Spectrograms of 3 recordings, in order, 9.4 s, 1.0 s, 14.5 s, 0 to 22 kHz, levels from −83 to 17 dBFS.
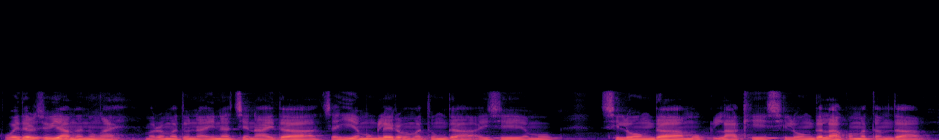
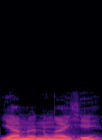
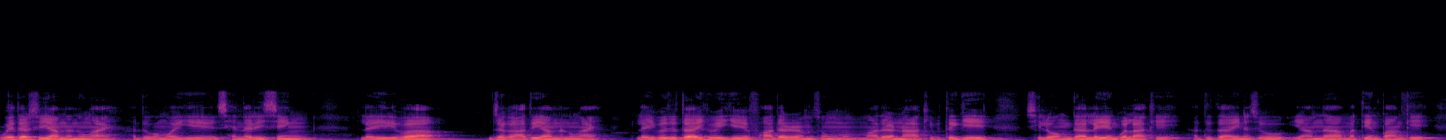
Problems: none marked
